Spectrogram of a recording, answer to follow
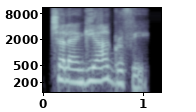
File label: "Cholangiography", Indian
